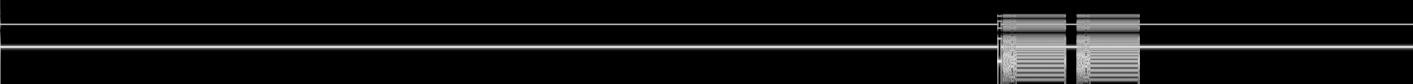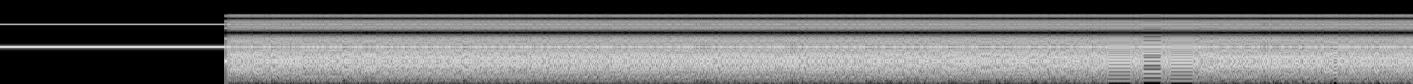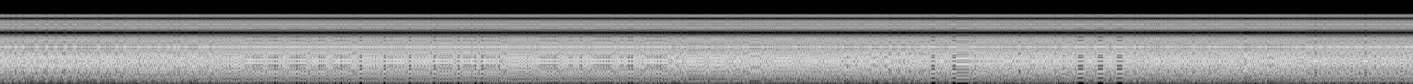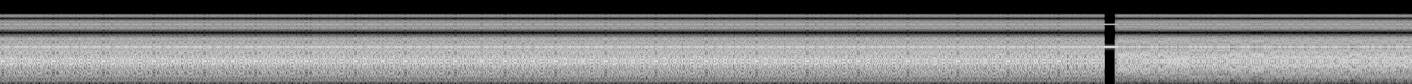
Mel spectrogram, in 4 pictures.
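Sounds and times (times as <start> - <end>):
Sharp MZ800 computer tape data signal: 0.0 - 56.5.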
